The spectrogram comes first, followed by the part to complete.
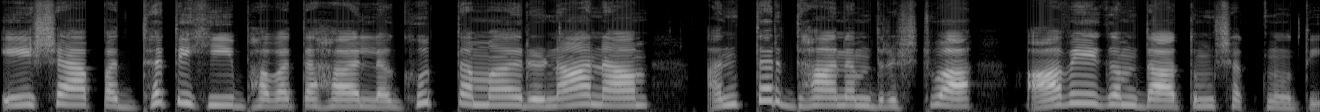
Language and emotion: Sanskrit, neutral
